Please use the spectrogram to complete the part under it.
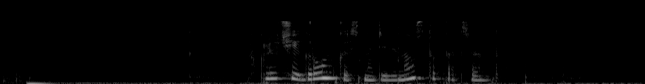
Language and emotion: Russian, neutral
